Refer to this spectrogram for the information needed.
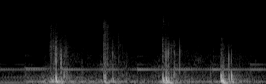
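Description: Four heavy, muffled footsteps thud at a steady walking pace outside a door around 4 in the morning, each a short dull impact, over a constant low electrical hum with no talking.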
